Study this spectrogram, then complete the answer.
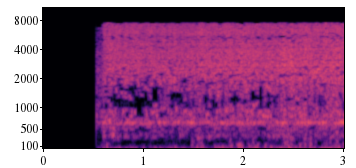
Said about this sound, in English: First, turn on the tap. Okay.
